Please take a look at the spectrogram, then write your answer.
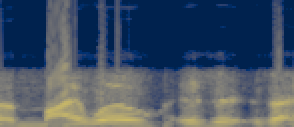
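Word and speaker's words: Mailloux: I think it's Milo, is it? Is that how you say his name? I think it's Mayu. Mayu?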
